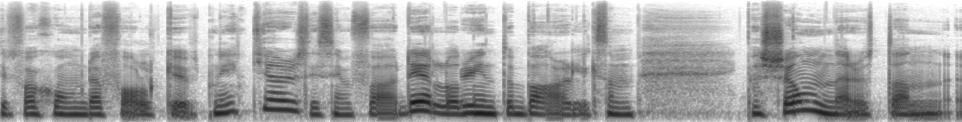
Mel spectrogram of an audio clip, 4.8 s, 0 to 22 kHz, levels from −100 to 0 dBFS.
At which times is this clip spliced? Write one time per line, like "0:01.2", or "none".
0:01.5
0:02.3
0:03.7

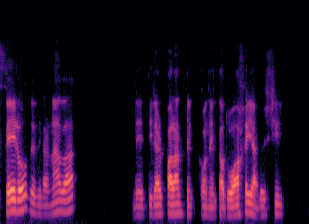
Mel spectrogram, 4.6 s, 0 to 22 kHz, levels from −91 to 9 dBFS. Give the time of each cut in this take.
0:02.8

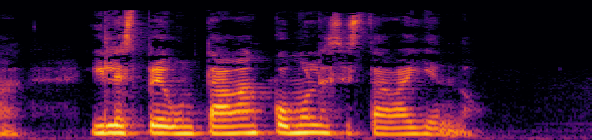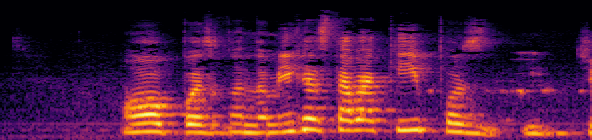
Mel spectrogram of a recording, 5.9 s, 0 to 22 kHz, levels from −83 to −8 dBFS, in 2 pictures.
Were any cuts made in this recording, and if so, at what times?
none

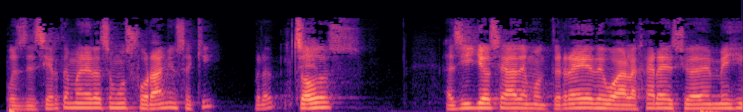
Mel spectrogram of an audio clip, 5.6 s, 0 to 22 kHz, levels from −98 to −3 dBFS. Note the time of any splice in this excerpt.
none

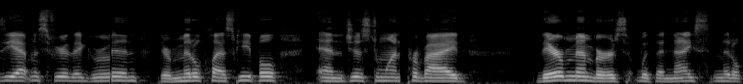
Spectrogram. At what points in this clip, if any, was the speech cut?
0:01.1
0:02.3
0:03.4
0:04.0

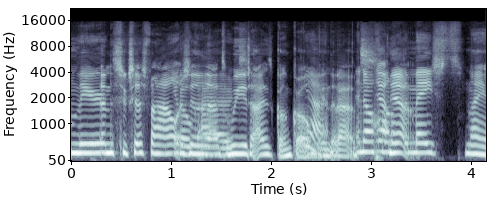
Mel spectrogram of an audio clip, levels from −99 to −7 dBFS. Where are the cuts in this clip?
0:01.1
0:01.8

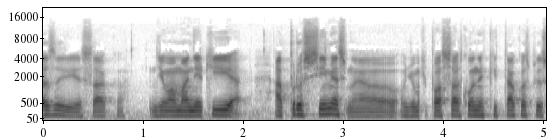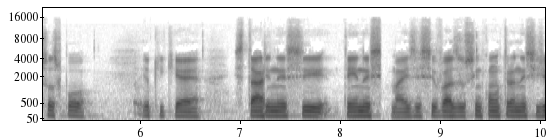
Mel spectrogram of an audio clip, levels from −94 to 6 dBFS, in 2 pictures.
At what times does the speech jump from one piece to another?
0:01.6
0:03.0
0:03.7
0:04.2
0:05.2
0:06.1
0:07.2
0:08.4

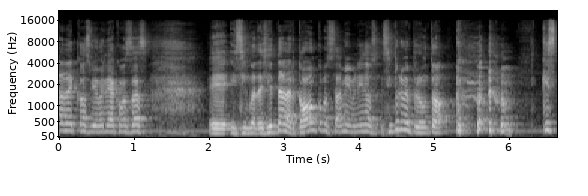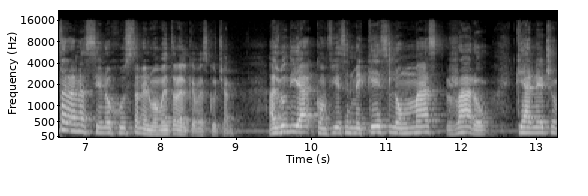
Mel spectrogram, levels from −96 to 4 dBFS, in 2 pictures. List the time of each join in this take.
none

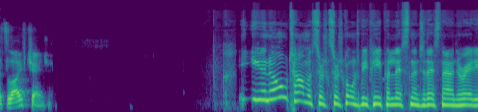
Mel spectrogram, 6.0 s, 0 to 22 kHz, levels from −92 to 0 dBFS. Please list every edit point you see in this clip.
0:02.9
0:04.1

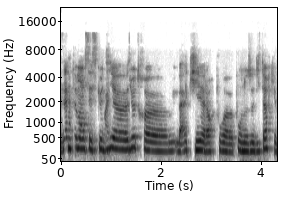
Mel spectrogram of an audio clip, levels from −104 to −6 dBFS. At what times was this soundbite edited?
0:01.4

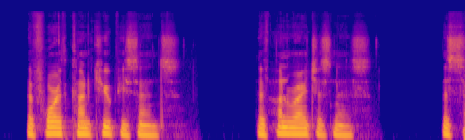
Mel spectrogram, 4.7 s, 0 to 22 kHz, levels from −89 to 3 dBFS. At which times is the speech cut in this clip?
0:02.7

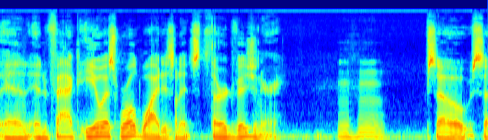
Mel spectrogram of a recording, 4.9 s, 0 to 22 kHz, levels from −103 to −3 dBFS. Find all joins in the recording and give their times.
0:01.8

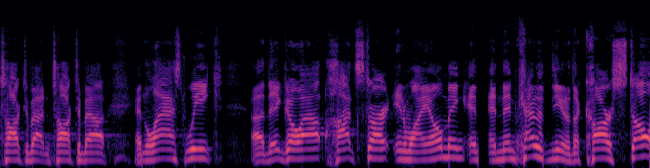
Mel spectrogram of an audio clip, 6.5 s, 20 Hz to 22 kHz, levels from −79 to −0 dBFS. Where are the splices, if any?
0:01.4
0:04.8
0:05.4

